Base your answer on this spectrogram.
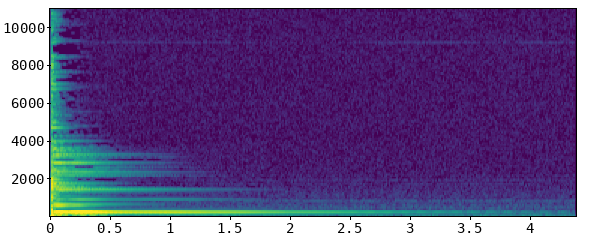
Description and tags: Hitting a large pot lid
bang, kitchen, lid, metal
